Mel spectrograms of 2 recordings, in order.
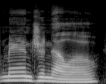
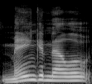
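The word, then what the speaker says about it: Manganiello: a similar name as manganello the Director of the upcoming Logan James Mangold m n it's not Mangold it's not manganelo it's manganello and mangled James mangled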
